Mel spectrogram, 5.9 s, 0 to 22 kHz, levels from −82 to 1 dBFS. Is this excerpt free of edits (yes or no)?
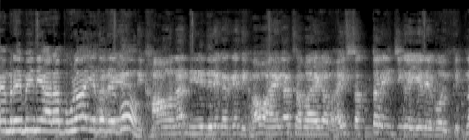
yes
